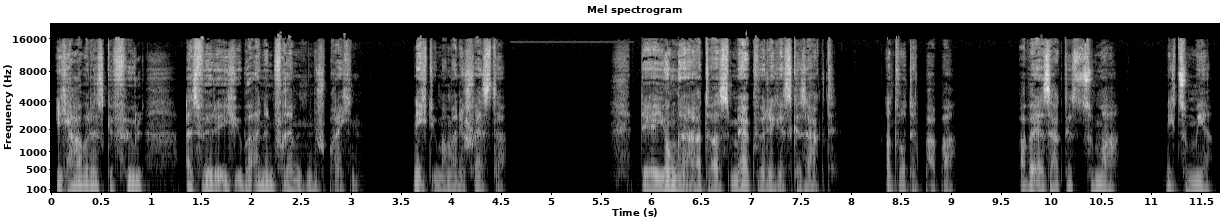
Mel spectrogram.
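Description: A man reading a story aloud in the first person, in a quiet, subdued way. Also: deep voice, normal speed, pauses often, no room sound, clean studio sound. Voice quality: gravelly, husky. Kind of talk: audiobook narration.

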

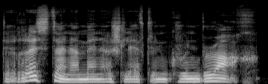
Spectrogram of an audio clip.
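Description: A reader doing a wry old Highland clansman. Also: steady tone, measured pace, vocal fry, no room sound, clean studio sound. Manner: wry, matter-of-fact. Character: dry, wry loyal Highland clansman, older man. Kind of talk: audiobook character voice.

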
